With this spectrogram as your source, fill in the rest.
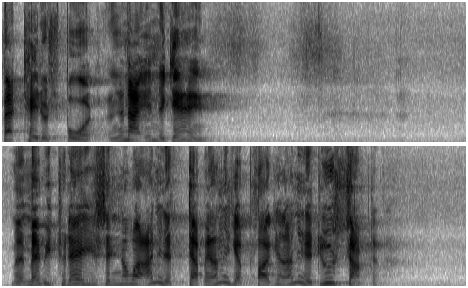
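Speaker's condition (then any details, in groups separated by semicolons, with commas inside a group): Deafness; congenital, 80% hearing loss since birth, relies on lip reading; masks over lips block understanding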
